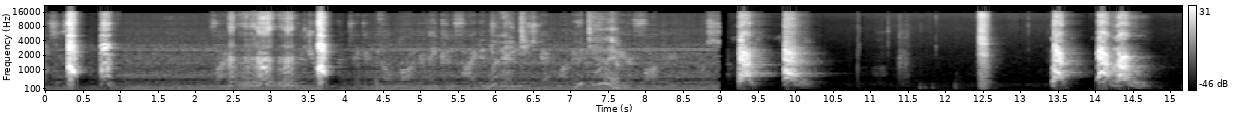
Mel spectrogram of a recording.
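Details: Puppy barking indoors: sharp, short barks in pairs near the start, one more around four seconds, then a run of five loud yaps toward the end, with a man's voice talking and a low steady hum in the middle.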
